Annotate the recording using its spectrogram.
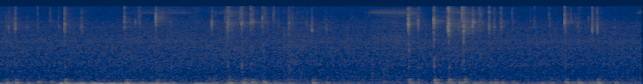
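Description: Typing on a computer keyboard: a quick run of keystrokes, each with a dull thud, a short lull about three seconds in, then more keystrokes.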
